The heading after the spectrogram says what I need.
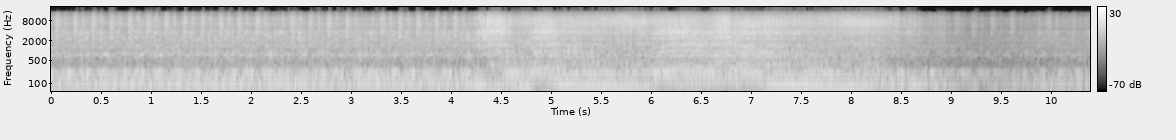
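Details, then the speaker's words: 1996 Chevrolet Camaro Z28 5.7L V8, before repairs, revved hard from outside after inside; revs rise and fall with throttle, an uneven stumble breaking in every so often; intermittent misfire. "yeah you hear a Miss every so often yeah you hear it yeah I miss every so often"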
